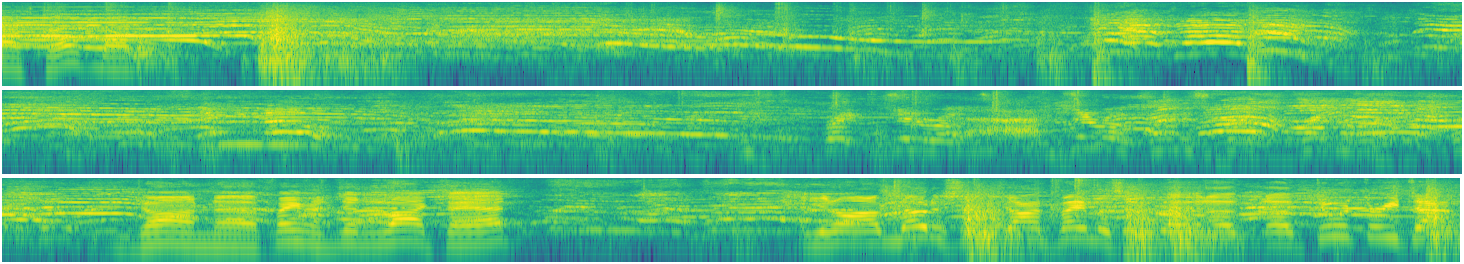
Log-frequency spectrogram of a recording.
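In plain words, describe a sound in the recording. A crowd shouts and cheers loudly in an echoing hall.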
